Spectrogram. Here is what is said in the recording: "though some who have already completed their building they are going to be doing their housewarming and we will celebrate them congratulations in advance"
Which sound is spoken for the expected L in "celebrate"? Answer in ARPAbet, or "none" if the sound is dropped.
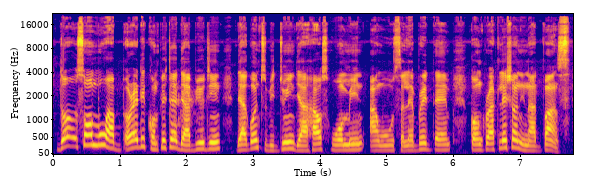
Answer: L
